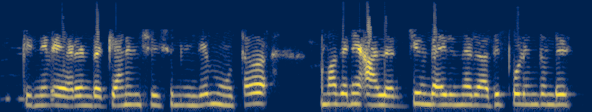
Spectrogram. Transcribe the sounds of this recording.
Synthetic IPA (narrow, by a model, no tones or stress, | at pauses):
pinːeʋeːrɐnd̪okːejaːɳɨʋiɕeːɕɐmnindemuːt̪ːɐ | mɐɣɐneʔaːlɐrd͡ʑiuɳɖaːjiɾunːɐðɨɐðipːo̞ːɭend̪uɳɖɨ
